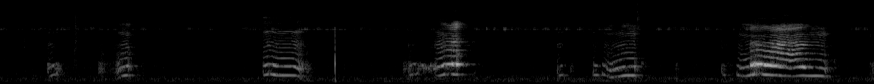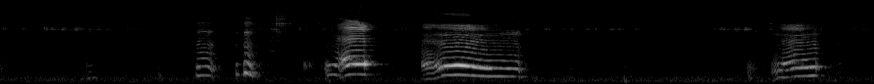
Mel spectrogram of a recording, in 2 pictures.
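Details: Baby with hiccups: soft, brief infant whimpers and fussy cries with pauses between them in a quiet room; mild infant crying.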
